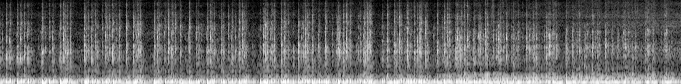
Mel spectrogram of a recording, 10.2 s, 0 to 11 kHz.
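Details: 3.8 L V6 idling with the brake booster vacuum line deliberately unplugged to imitate a cammed engine: a choppy, uneven idle with irregular puffs and a ragged lope. Unmetered air from the open vacuum line causes this rough idle.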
